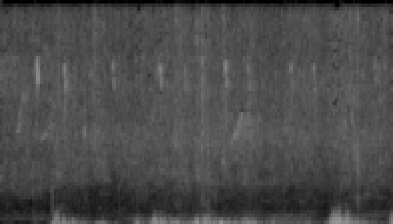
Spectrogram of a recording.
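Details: Cow grazing on roadside grass, recorded up close: rhythmic, low, crunchy chewing and tearing bursts repeating roughly every half second, with brief pauses between bites; quiet outdoor background.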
